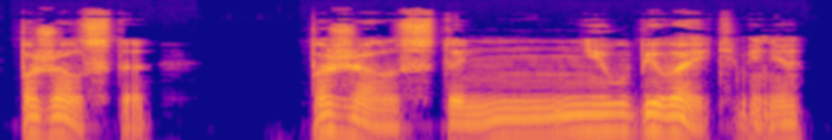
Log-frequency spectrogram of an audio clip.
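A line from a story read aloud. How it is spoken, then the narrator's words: Girl's trembling whisper. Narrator (Russian): дрожащим голосом девочка прошептала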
